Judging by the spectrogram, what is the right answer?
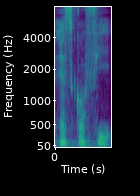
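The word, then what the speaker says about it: Escoffier: it looks like yeah you don't need to pronounce that last r in esophier like name so escofi escoia is something like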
